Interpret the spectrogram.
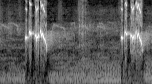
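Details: Lively sooty-headed bulbul song meant to lure and prompt other birds to sing: two short, bubbly whistled phrases about two seconds apart, each falling at the end, over a faint low hum.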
